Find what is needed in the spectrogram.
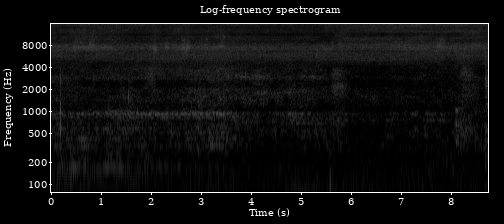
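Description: Faint, steady sizzle of chopped onion and chicken breast sautéing in oil in a frying pan, with a few light clicks of a wooden spoon as it is stirred.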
